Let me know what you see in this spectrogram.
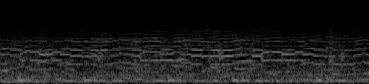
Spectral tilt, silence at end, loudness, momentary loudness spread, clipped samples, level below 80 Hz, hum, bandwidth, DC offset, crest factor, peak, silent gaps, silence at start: -5.5 dB/octave; 0 s; -41 LUFS; 3 LU; under 0.1%; -70 dBFS; none; 16.5 kHz; under 0.1%; 14 dB; -28 dBFS; none; 0 s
